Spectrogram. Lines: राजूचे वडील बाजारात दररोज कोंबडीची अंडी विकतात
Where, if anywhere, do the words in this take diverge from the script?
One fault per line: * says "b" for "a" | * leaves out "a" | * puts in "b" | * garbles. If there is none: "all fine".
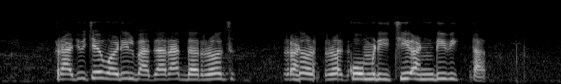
* garbles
